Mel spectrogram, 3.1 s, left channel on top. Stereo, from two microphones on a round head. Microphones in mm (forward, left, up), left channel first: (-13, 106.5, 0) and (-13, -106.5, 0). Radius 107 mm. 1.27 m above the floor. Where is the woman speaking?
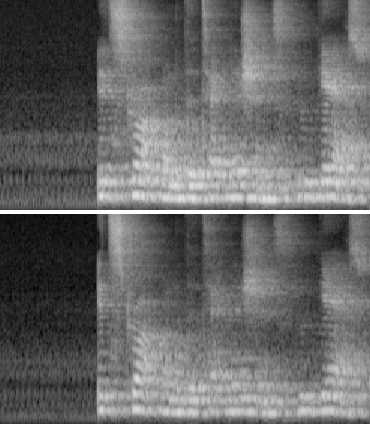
40° right (ahead or behind), 0.6 m; by 3.0 s 70° left (ahead or behind), 1.5 m.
